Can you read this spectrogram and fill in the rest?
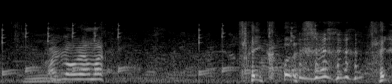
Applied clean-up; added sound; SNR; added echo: none; Marimba, xylophone; 13 dB; none.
